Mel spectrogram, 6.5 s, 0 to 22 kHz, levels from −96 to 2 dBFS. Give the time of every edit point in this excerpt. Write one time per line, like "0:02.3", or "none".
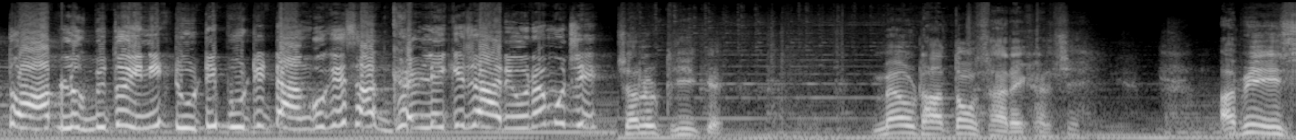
0:03.0

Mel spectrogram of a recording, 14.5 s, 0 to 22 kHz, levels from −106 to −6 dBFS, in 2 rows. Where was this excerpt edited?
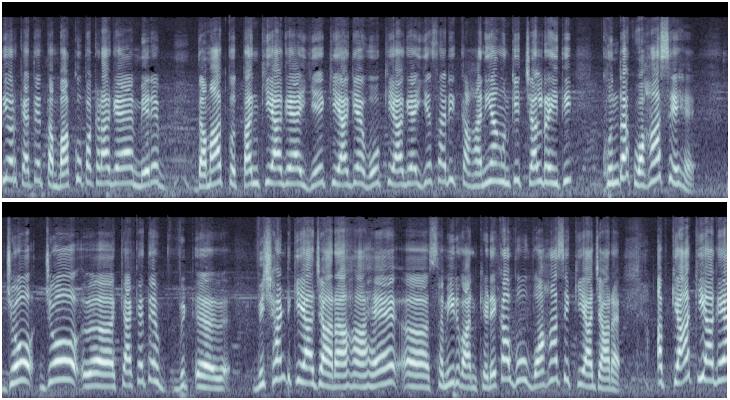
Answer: none

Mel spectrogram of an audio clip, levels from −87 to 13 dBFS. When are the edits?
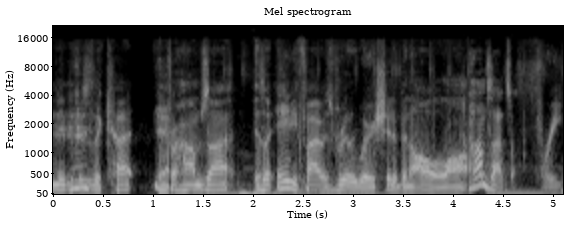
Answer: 0:04.2

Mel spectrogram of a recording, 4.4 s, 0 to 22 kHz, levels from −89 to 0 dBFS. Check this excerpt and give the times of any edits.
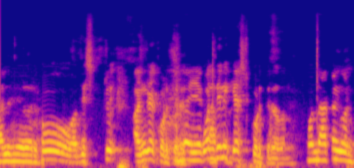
none

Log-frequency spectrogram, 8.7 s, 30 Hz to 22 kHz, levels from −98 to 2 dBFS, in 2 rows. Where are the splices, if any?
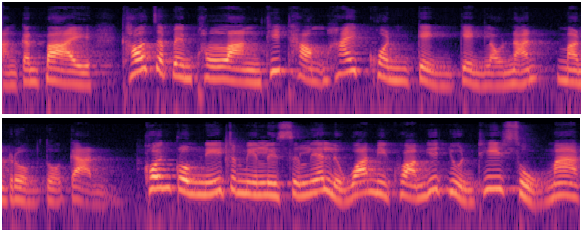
0:05.3

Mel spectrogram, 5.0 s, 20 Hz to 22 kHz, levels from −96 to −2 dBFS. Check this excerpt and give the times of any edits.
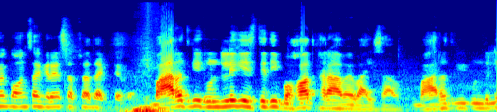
0:04.1

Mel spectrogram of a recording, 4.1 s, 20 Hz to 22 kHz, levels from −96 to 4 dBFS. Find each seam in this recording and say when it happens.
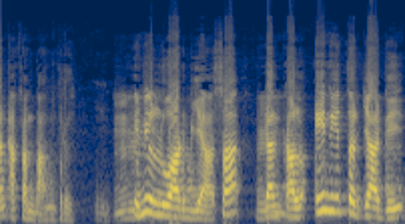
0:01.2

